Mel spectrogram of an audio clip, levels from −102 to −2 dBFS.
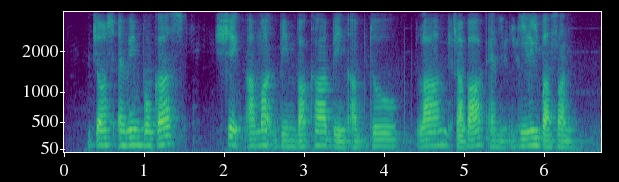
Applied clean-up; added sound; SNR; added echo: neural separator model SepFormer DNS4.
